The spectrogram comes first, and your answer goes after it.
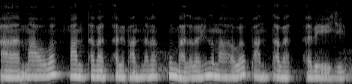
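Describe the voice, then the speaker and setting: A woman narrates her home cooking vlog in a hoarse voice left by a recent cough. She chats in a homely way, addressing viewers as friends and filling pauses as she goes. The voice-over sounds dull and lo-fi. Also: lowish voice, level tone, dark tone. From India. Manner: homely chatty talk to friends, frequent fillers. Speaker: cooking vlogger.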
